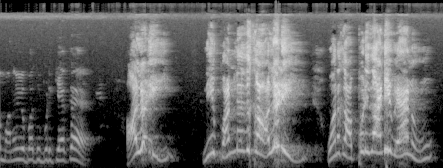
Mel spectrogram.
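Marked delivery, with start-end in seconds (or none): 1.9-6.6 loud, high jeering shout with a laugh; husband jeering loudly at his weeping wife; mocking harsh husband. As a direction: gloat over her tears. Husband mocks crying wife, shouting.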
